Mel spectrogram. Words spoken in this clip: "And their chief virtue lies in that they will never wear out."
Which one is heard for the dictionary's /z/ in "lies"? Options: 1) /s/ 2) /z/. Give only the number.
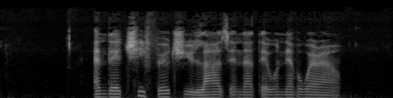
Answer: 2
